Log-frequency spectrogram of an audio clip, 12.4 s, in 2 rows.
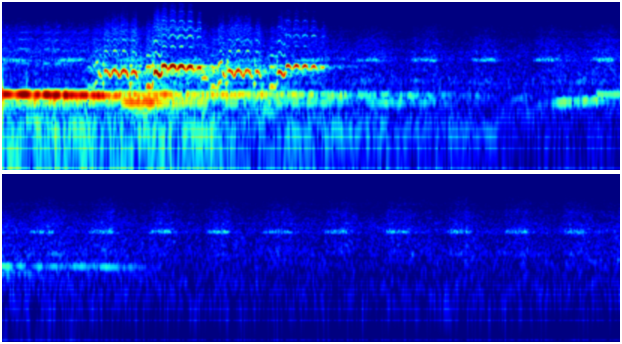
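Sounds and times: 
birds singing in the night: 0.0 - 5.0.

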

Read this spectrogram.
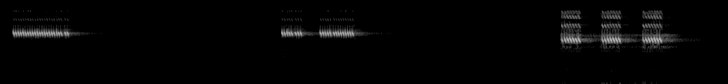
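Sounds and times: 
cricket chirping: 0.1 - 0.8, 2.8 - 3.8, 5.6 - 7.2.

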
